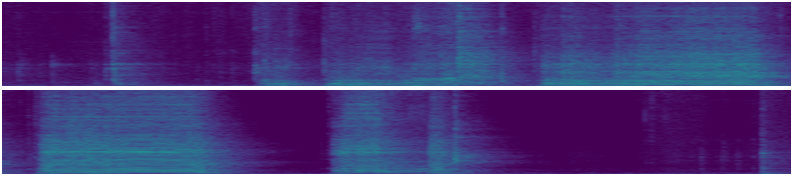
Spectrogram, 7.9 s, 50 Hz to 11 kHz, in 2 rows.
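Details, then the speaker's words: 1987 Yamaha Warrior 350, previously seized engine, spark plug fitted, spun over with a drill; whirs then bogs and stops each time, engine binding internally, cause unknown. "yes you can see someone's getting caught up it's spinning over but then getting caught up so we're gonna have to dig deeper into the motor and see what the heck that is"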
